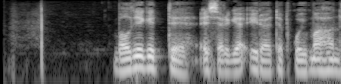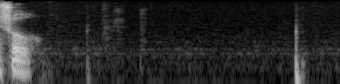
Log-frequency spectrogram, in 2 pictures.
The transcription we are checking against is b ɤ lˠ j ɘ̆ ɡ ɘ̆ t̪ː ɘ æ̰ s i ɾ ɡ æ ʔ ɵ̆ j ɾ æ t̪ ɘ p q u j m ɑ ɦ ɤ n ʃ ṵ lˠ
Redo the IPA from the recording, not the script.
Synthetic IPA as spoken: b ɤ lˠ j ɘ̆ ɡ ɘ̆ t̪ː ɘ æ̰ s æ ɾ ɡ æ ʔ ɵ̆ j ɾ æ t̪ ɘ p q u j m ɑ ɦ ɤ n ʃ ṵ lˠ

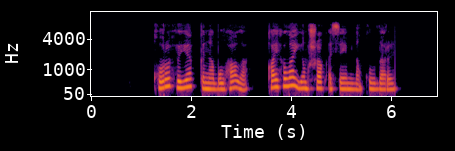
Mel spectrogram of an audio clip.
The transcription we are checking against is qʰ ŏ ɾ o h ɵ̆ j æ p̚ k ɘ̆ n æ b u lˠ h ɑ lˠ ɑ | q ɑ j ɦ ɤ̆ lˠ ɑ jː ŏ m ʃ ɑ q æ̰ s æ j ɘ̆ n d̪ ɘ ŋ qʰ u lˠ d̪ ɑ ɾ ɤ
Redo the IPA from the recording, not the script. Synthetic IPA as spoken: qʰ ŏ ɾ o h ɵ̆ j æ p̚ k ɘ̆ n æ b u lˠ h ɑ lˠ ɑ | q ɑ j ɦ ɤ̆ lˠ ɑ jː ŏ m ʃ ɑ q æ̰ s æ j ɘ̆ m d̪ ɘ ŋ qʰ u lˠ d̪ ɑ ɾ ɤ

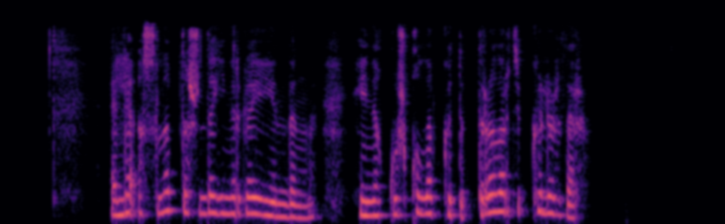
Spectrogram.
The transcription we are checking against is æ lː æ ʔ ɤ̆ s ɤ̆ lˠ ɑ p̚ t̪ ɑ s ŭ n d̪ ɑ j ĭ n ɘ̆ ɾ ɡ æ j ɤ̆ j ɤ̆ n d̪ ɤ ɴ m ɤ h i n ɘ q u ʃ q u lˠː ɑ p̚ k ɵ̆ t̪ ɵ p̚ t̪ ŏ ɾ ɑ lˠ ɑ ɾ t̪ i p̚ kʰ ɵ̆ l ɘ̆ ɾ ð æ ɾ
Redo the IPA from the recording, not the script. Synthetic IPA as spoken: æ lː æ ʔ ɤ̆ s ɤ̆ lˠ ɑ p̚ t̪ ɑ ʃ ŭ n d̪ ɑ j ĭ n ɘ̆ ɾ ɡ æ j ɤ̆ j ɤ̆ n d̪ ɤ ɴ m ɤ h i n ɘ q u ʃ q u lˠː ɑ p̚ k ɵ̆ t̪ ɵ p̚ t̪ ŏ ɾ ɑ lˠ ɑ ɾ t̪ i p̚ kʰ ɵ̆ l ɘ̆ ɾ ð æ ɾ

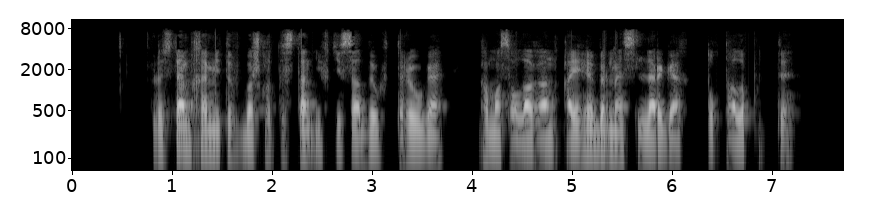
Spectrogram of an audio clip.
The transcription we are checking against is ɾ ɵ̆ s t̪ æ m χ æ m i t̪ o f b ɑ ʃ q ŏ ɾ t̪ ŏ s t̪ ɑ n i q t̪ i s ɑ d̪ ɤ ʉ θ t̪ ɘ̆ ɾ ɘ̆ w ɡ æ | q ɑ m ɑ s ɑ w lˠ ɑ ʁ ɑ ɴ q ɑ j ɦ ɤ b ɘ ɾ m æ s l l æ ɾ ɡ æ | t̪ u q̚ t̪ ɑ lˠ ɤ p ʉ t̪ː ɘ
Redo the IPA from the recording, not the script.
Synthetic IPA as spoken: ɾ ɵ̆ s t̪ æ m χ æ m i t̪ o f b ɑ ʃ q ŏ ɾ t̪ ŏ s t̪ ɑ n i q t̪ i s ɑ d̪ ɤ ʉ θ t̪ ɘ̆ ɾ ɘ̆ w ɡ æ | q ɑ m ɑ s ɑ w lˠ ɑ ʁ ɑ ɴ q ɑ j ɦ ɤ b ɘ ɾ m æ s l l æ ɾ ɡ æ | t̪ u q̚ t̪ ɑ lˠ ɤ p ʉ t̪ː ɘ

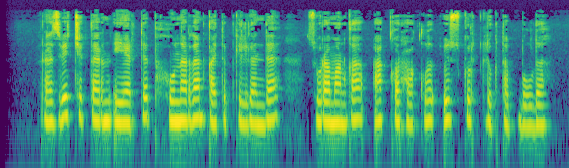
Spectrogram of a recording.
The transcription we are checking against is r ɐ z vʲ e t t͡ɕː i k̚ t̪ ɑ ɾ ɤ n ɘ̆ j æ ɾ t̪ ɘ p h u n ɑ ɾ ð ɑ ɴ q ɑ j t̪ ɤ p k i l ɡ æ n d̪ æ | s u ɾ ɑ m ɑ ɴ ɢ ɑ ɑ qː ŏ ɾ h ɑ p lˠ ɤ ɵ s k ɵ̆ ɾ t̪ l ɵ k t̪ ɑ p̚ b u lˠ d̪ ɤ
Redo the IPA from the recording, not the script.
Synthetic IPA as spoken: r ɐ z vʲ e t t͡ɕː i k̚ t̪ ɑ ɾ ɤ n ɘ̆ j æ ɾ t̪ ɘ p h u n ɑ ɾ ð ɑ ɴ q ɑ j t̪ ɤ p k i l ɡ æ n d̪ æ | s u ɾ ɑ m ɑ ɴ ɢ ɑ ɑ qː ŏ ɾ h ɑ q lˠ ɤ ɵ s k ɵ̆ ɾ t̪ l ɵ k t̪ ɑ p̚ b u lˠ d̪ ɤ

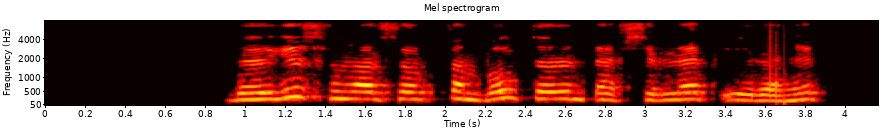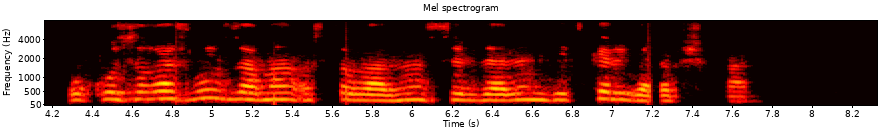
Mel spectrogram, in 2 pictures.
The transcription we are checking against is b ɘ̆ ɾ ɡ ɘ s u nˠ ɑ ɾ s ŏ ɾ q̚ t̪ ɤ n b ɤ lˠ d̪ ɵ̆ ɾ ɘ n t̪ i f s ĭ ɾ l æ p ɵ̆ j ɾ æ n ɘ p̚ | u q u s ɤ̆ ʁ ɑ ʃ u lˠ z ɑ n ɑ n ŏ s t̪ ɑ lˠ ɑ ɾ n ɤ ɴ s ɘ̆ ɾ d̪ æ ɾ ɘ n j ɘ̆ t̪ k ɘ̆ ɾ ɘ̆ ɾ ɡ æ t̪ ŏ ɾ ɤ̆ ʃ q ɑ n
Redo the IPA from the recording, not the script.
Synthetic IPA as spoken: b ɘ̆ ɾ ɡ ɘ s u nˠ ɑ ɾ s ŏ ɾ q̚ t̪ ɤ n b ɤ lˠ t̪ ɵ̆ ɾ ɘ n t̪ æ f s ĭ ɾ l æ p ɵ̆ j ɾ æ n ɘ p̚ | u q u s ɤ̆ ʁ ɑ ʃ u lˠ z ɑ m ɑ n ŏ s t̪ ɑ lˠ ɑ ɾ n ɤ ɴ s ɘ̆ ɾ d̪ æ ɾ ɘ n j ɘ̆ t̪ k ɘ̆ ɾ ɘ̆ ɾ ɡ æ t̪ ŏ ɾ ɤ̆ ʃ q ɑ n

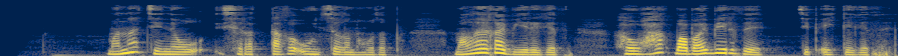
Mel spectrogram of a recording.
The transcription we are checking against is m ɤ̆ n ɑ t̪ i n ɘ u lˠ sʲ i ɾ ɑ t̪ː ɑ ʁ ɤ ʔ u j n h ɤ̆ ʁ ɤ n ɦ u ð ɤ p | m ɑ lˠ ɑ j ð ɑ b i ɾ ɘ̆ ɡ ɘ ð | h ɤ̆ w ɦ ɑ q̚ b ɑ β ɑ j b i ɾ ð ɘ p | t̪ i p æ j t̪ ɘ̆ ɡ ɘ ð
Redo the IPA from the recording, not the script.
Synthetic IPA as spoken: m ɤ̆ n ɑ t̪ i n ɘ u lˠ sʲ i ɾ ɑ t̪ː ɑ ʁ ɤ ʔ u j n s ɤ̆ ʁ ɤ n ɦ u ð ɤ p | m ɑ lˠ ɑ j ʁ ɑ b i ɾ ɘ̆ ɡ ɘ ð | h ɤ̆ w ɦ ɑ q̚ b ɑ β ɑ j b i ɾ ð ɘ | t̪ i p æ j t̪ ɘ̆ ɡ ɘ ð

